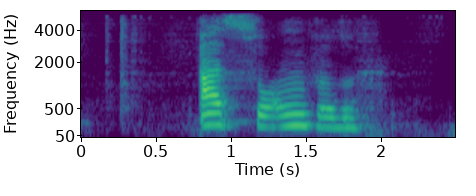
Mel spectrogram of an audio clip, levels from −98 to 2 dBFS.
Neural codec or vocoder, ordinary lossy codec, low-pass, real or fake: codec, 44.1 kHz, 1.7 kbps, Pupu-Codec; AAC, 32 kbps; 5.4 kHz; fake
